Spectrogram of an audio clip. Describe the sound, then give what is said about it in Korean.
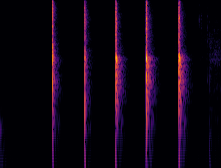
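Five crisp hand claps in a steady, evenly spaced rhythm, each one sharp and loud with a quick decay, and no voices alongside. “박수를 보내고 싶은 것이다.”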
